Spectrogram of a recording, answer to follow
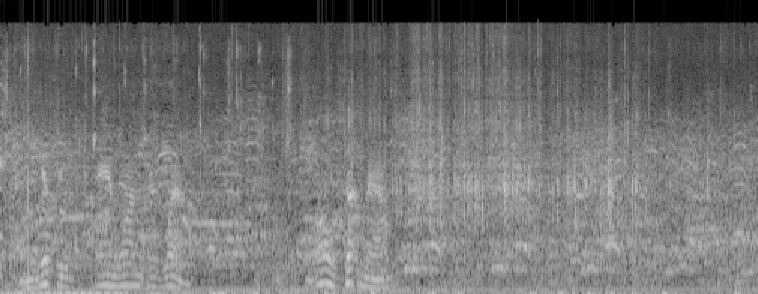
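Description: Basketball game sound in a gym: the ball bouncing on the hardwood court in short sharp knocks, with voices of players and crowd calling out over a steady crowd din.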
